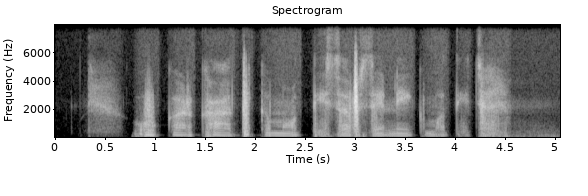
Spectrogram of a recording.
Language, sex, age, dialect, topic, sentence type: Maithili, female, 31-35, Bajjika, agriculture, statement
